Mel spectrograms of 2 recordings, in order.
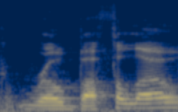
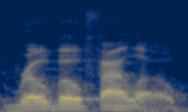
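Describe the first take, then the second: First: The name is split as 'Ro' plus 'buffalo'. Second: The name is split as 'Robo' plus 'fallow'. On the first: The name blends robot and buffalo. "I was going for like Row Buffalo, like a combination of robot and buffalo" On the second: The name fits the game's naming convention. "now I pronounce it Robo Fallow"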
